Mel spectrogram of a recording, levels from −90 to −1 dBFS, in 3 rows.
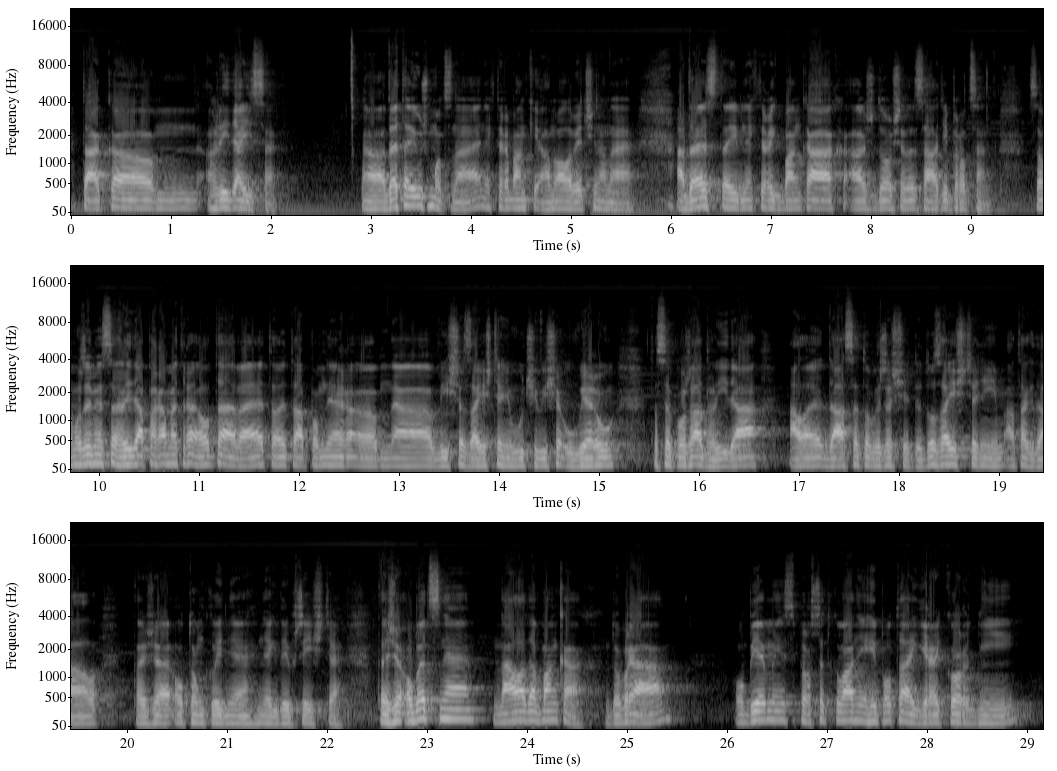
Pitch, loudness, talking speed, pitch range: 105 Hz, -36 LUFS, 140 wpm, 95-115 Hz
